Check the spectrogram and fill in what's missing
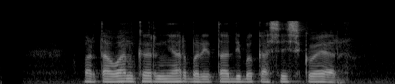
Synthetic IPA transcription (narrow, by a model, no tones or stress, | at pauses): wart̪awankɨrɲiarbəɾit̪adibəkasiskuɛr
